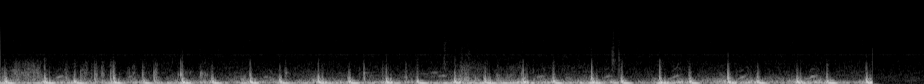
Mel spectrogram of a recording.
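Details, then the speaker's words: Heartbeat near 88 a minute with a rough systolic squeak that comes and goes as the male patient performs handgrip: systolic murmur of hypertrophic cardiomyopathy. "there it comes on and it's gone coming back you hear that kind of Schmid systolic squeak"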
